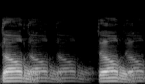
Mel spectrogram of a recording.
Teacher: را ساکن سے پہلے زبر ہے، اس لیے را کو پر کریں گے یعنی موٹا کریں گے، تر تر اس طرح سے را کو موٹا کریں گے۔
